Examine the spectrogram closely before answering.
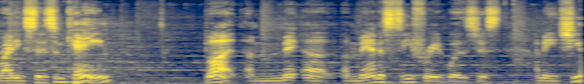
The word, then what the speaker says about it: Seyfried: And let me tell you, Amanda Seyfried, I think that's how you say her name, Seyfried, was just perfection.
